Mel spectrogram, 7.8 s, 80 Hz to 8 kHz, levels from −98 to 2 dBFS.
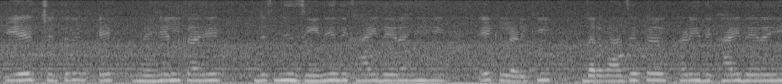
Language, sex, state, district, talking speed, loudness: Hindi, female, Maharashtra, Chandrapur, 160 wpm, -32 LUFS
